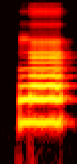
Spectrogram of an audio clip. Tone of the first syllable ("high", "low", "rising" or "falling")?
high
